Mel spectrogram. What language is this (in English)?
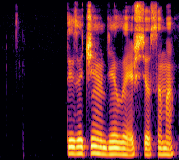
Russian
